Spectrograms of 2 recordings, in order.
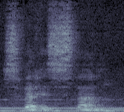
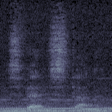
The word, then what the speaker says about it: Svadhisthana: The Sanskrit word is pronounced Svadhisthana. Svadhisthana.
